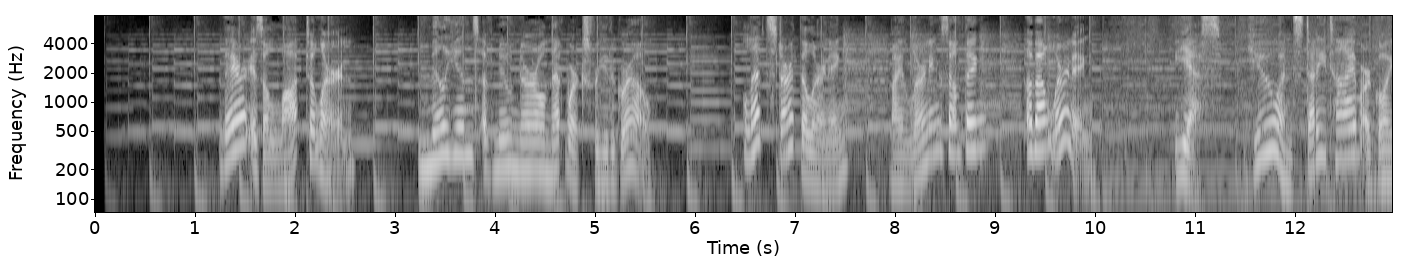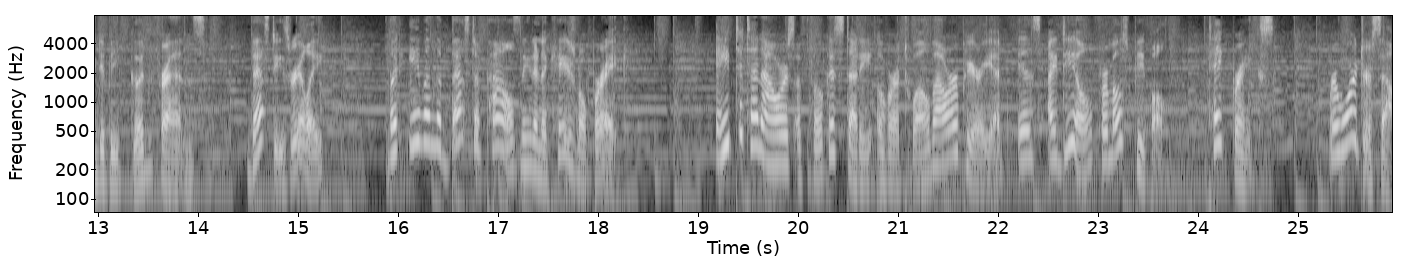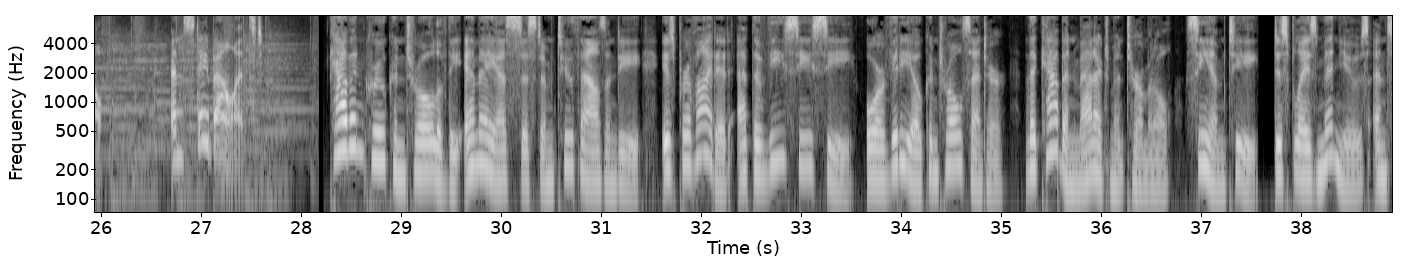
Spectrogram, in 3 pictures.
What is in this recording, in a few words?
Education Training, femalevoices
